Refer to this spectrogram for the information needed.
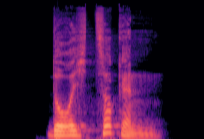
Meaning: to flash through
- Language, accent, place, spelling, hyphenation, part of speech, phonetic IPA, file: German, Germany, Berlin, durchzucken, durch‧zu‧cken, verb, [dʊʁçˈt͡sʊkn̩], De-durchzucken.ogg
